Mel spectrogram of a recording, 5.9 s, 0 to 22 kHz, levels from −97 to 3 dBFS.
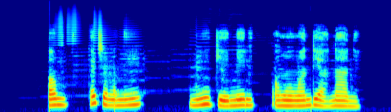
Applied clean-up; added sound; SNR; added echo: neural mask model DeepFilterNet 3.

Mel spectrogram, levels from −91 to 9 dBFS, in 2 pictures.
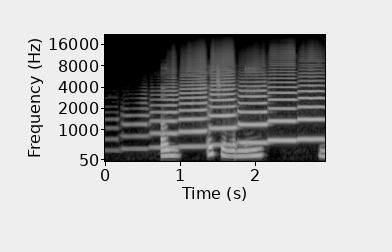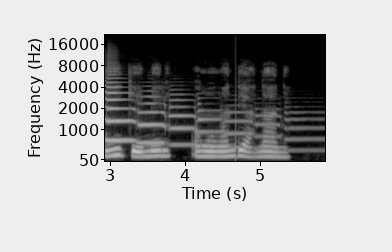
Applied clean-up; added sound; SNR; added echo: none; Trumpet; -1 dB; none.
